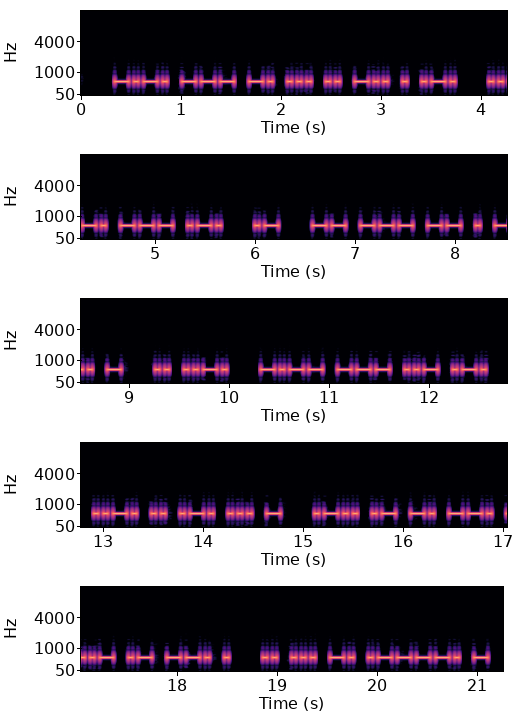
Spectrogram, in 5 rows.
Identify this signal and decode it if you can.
Morse code, heard as a keyed tone, about 25 wpm, 600 Hz. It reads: CONSIDER FOR A MOMENT IF YOUR FIRST LANGUAGE ISN'T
